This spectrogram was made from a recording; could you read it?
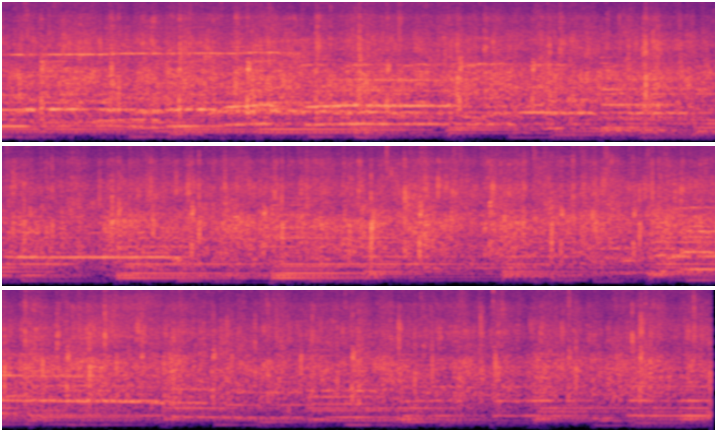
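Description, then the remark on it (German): A live audience claps steadily and loudly for about ten seconds, the applause dense and sustained with some tonal sound mixed underneath, never fading out. “Na gut, ein Publikum vielleicht noch, und Sie waren ein ganz tolles Publikum.”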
